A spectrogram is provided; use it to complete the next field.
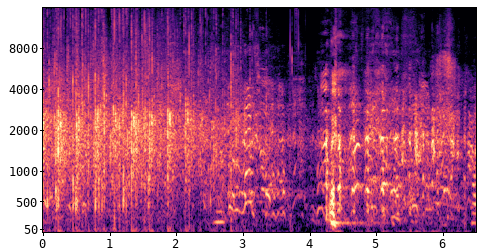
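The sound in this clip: An audience at a morning gathering applauds to welcome a guest speaker named Luis. Brisk clapping fills the first few seconds, then thins out, with scattered chuckles and talk continuing.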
